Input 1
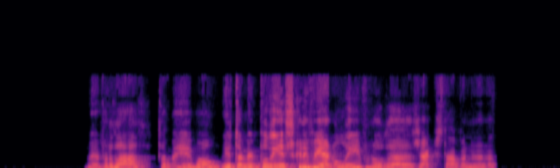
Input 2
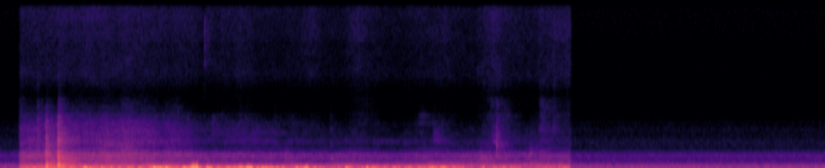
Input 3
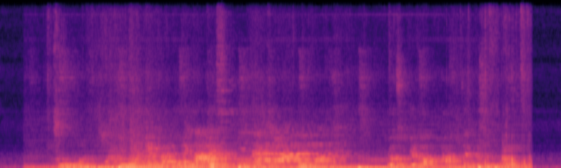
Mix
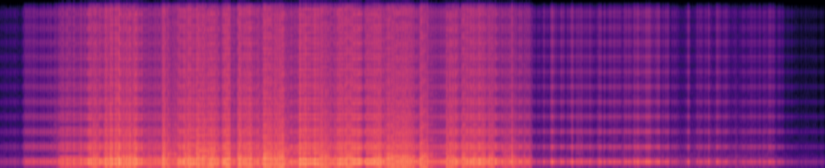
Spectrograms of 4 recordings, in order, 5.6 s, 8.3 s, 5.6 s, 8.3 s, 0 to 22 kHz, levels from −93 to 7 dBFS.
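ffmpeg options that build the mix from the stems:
-filter_complex "[0:a]lowshelf=f=700:t=q:w=1.5:g=12.5,volume=1.41[s0];[1:a]adelay=2050,volume=0.501,asplit=2[s1][s2];[s2]volume=0.531[s3];[2:a]lowshelf=f=190:g=11.5,volume=0.422[s4];[s0][s1]amix=inputs=2:normalize=0,acrusher=samples=31:mix=1:aa=0.000001,acompressor=threshold=0.2:ratio=10,volume=1[s5];[s3]aecho=0:1:91|182|273|364|455:1|0.37|0.137|0.0507|0.0187[s6];[s4][s5][s6]amix=inputs=3:normalize=0,aeval=exprs='val(0)*sgn(sin(2*PI*970*n/s))':c=same"

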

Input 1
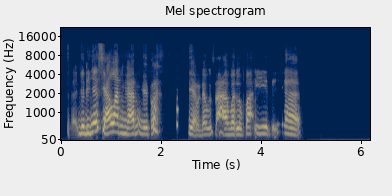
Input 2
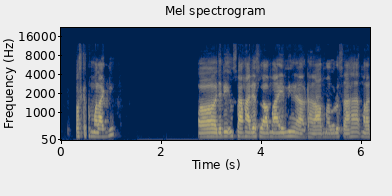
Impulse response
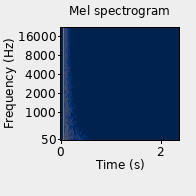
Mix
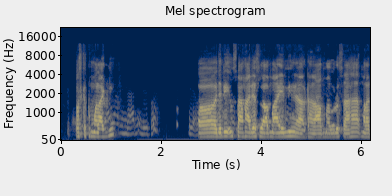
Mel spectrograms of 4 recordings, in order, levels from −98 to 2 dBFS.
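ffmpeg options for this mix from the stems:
-filter_complex "[0:a]lowpass=f=1000:w=0.5412,lowpass=f=1000:w=1.3066,aecho=1:1:5.1:0.56,acompressor=threshold=0.0282:ratio=6,volume=0.133[s0];[1:a]volume=1.33[s1];[s0][s1]amix=inputs=2:normalize=0,alimiter=limit=0.168:level=0:latency=1:release=13"

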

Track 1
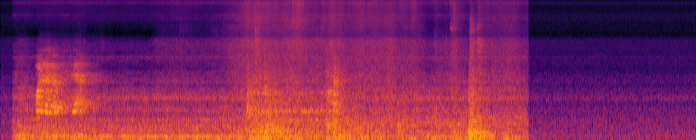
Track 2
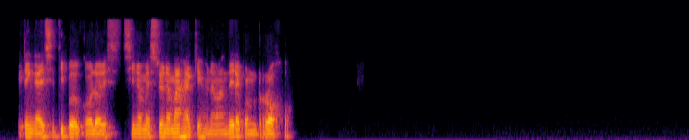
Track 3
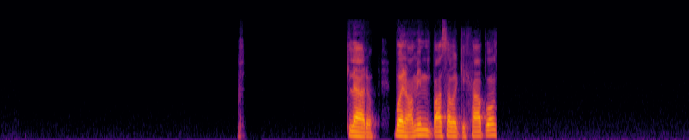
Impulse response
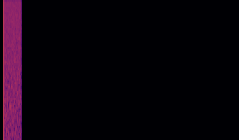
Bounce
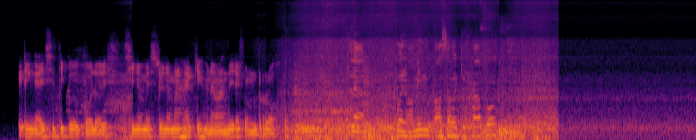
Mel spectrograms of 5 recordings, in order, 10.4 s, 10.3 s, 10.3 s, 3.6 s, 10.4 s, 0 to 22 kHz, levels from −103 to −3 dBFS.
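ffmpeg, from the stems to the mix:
-filter_complex "[0:a]acrossover=split=4900[s0][s1];[s1]acompressor=threshold=0.00398:ratio=4:attack=1:release=60[s2];[s0][s2]amix=inputs=2:normalize=0,equalizer=f=360:t=o:w=0.89:g=12,adelay=450,volume=0.335[s3];[1:a]acompressor=threshold=0.0631:ratio=2.5,lowpass=f=3800:w=0.5412,lowpass=f=3800:w=1.3066,equalizer=f=340:w=2.9:g=11.5,volume=0.708,asplit=2[s4][s5];[2:a]asplit=2[s6][s7];[s7]adelay=2.7,afreqshift=0.42[s8];[s6][s8]amix=inputs=2:normalize=1,volume=0.944[s9];[s5]apad=whole_len=480648[s10];[s3][s10]sidechaincompress=threshold=0.0112:ratio=16:attack=20:release=404[s11];[s11][s4][s9]amix=inputs=3:normalize=0,acrossover=split=350|3000[s12][s13][s14];[s13]acompressor=threshold=0.00891:ratio=6[s15];[s12][s15][s14]amix=inputs=3:normalize=0,alimiter=level_in=1.12:limit=0.0631:level=0:latency=1:release=288,volume=0.891"

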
